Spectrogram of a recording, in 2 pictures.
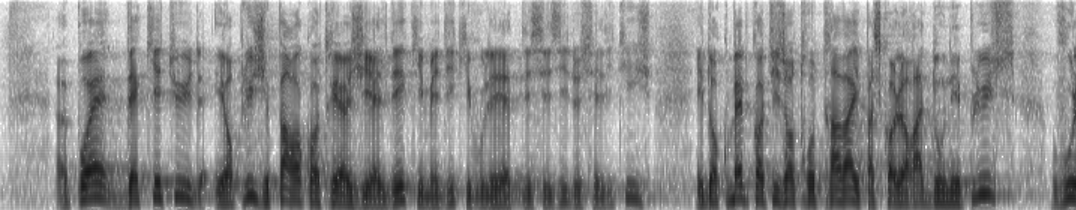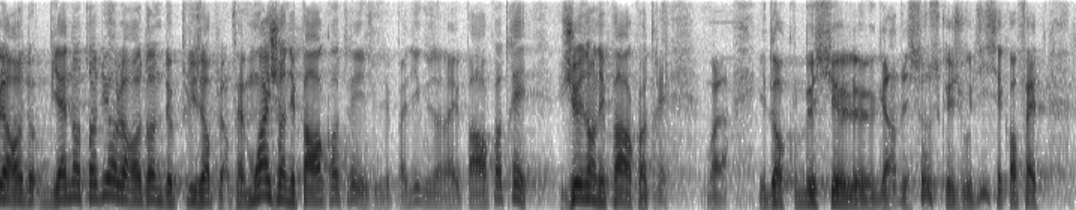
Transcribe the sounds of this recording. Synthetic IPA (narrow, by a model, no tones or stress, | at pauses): pwɛ̃d̪ɛ̃kʲjet̪yd̪eɑ̃plys̬ʒepaʁɑ̃kɔ̃t̪χeaʒiɛld̪ekʲimɛd̪ikʲilvulɛɛt̪χəd̪esezid̪əselit̪iʒ | ed̪ɔ̃kmɛmkɑ̃t̪ilzɔ̃t̪χod̪ət̪χavajpaʁsə̥kɔ̃lœʁad̪ɔneplys | vulœʁbjɛ̃nɑ̃t̪ɑ̃d̪yɔ̃lœʁɑ̃d̪ɔnd̪əplyzɑ̃plysɑ̃fɛ̃mwaʒɑ̃nɛpaʁɑ̃kɔ̃t̪χeʒəvuzɛpad̪ikəvuzɑ̃navepaʁɑ̃kɔ̃t̪χeʒənɑ̃nɛpaʁɑ̃kɔ̃t̪χḛ | vwa̰la̰ | ed̪ɔ̃kməsjøləɡa̰ʁd̪esosə̥kəʒəvud̪isɛkɑ̃fɛt̪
